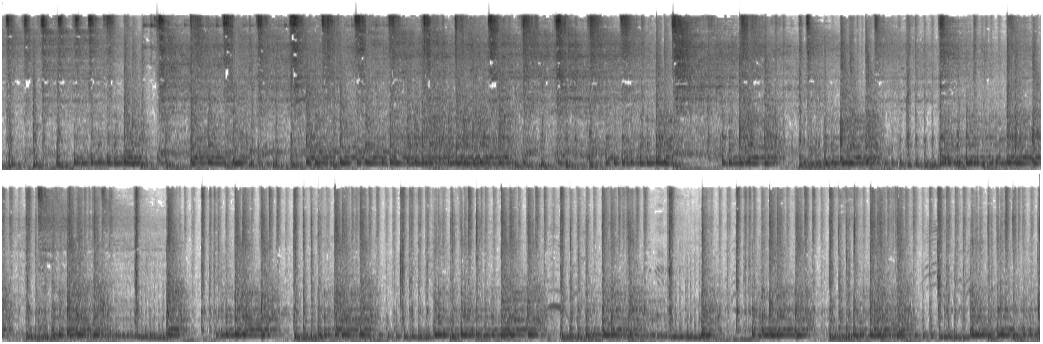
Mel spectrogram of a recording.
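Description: Marching band drumline playing a cadence: pitched bass drums beat out a repeating pattern under rapid snare and tenor drum strokes. The rhythm is steady, with short breaks every few seconds.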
